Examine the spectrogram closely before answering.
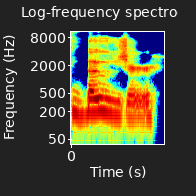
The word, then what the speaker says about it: Bossier: So, pardon me if I say this wrong. Bossier City, but that's how they said it in the documentary. There you go. It's spelled like Bossier. But it's Bossier City, Louisiana.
